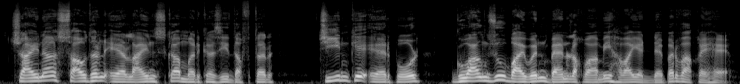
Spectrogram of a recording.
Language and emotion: Urdu, neutral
